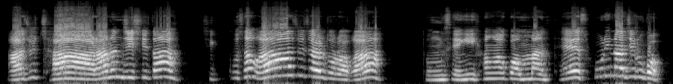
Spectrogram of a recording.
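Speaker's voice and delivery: seethe at the son with biting sarcasm; fuming father. A narrator's reading. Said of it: "씩씩거리더라고요". (씩씩거리며 비꼬는 시아버지)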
